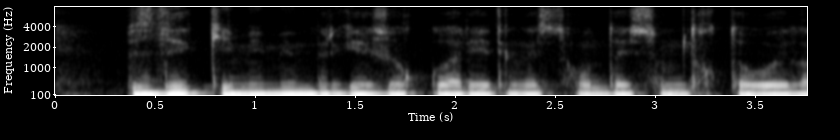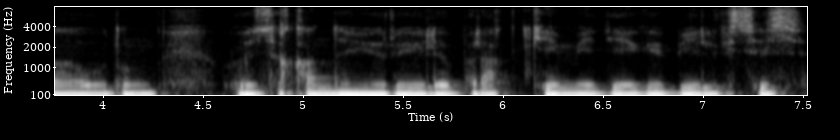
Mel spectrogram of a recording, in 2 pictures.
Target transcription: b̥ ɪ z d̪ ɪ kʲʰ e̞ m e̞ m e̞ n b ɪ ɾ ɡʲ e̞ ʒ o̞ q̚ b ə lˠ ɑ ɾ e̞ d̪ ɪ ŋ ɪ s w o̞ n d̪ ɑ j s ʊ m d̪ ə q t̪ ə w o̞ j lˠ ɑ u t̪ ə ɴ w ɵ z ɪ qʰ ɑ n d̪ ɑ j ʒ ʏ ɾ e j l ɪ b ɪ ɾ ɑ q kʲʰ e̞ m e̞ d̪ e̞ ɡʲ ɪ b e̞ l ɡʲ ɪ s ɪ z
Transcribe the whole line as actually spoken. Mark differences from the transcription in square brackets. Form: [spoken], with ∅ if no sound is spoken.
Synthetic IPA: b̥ ɪ z d̪ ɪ kʲʰ e̞ m e̞ m e̞ n b ɪ ɾ ɡʲ e̞ ʒ o̞ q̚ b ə lˠ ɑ ɾ e̞ d̪ ɪ ŋ ɪ [z] w o̞ n d̪ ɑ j s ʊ m d̪ ə q t̪ ə w o̞ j lˠ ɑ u [d̪] ə ɴ w ɵ z ɪ qʰ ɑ n d̪ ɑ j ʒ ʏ ɾ e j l ɪ b ɪ ɾ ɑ q kʲʰ e̞ m e̞ d̪ e̞ ɡʲ ɪ b e̞ l ɡʲ ɪ s ɪ z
